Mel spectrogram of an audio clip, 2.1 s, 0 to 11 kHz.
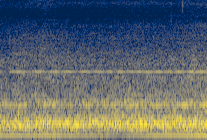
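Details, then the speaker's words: Tesla battery modules (26.5 V and 25.2 V) being discharged at a 1500 W load so they can be voltage-matched before paralleling. The cooling fan kicked on: a steady airy rush, low hum and faint fixed whine, running normally. "So I hear the fan kicked on. It's blowing nice and cool."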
